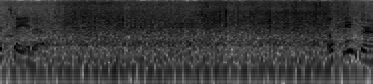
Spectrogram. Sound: steak sizzling

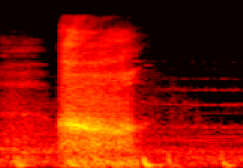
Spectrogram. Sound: exhales

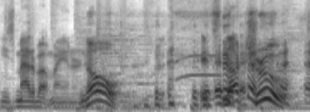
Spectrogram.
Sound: laugh

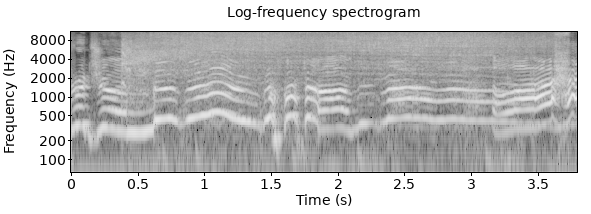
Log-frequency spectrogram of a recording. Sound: wails

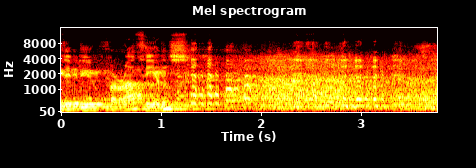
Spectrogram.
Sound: laughter

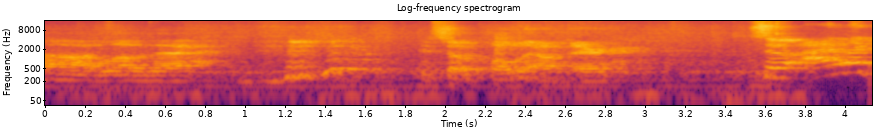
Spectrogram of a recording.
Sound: laughing

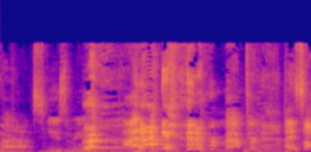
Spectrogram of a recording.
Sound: laughs

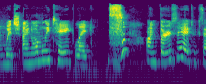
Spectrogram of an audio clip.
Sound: laughs

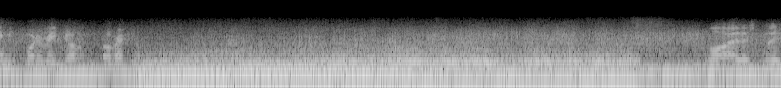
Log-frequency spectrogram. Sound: aircraft rumbles

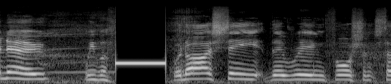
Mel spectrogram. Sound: beep

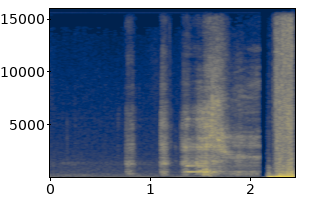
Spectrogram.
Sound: laughs

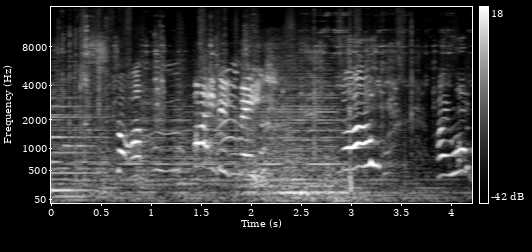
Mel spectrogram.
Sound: chain clattering

